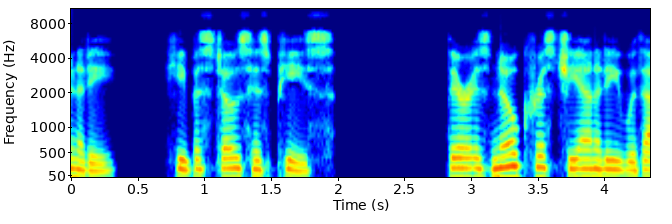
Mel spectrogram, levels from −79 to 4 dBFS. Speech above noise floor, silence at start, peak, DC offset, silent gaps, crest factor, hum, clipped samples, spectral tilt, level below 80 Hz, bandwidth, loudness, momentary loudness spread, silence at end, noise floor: over 70 dB; 0 s; -4 dBFS; 2%; 0.36-0.68 s, 1.99-2.80 s; 16 dB; none; under 0.1%; -5 dB/octave; -48 dBFS; 7.2 kHz; -21 LUFS; 10 LU; 0 s; under -90 dBFS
